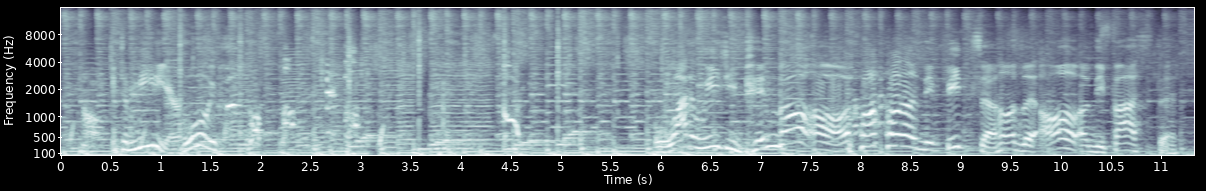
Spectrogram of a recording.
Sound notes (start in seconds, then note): 1.8 laughs to myself; 4.4 laughs to myself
